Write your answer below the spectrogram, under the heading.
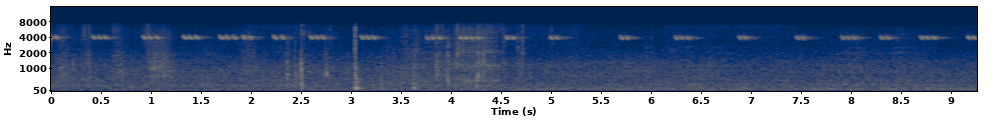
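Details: On a late September 2022 night, a house cricket chirps in a garden. Its shrill, high chirps come in loose groups, then spaced out, with faint clicks and rustling behind them.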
